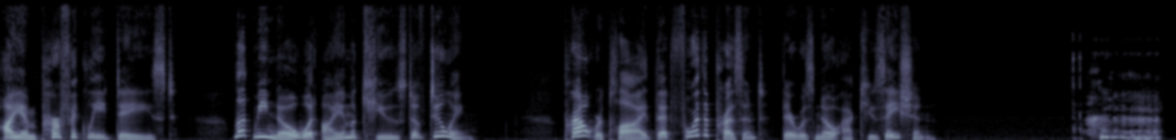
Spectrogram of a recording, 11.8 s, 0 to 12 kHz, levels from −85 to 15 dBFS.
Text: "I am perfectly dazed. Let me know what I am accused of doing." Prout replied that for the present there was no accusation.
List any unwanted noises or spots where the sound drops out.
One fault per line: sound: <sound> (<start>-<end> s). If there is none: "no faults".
sound: laugh (10.7-11.6 s)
